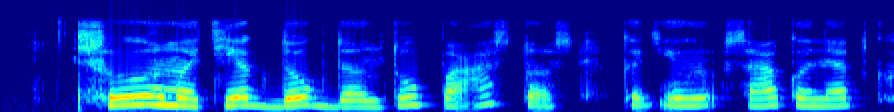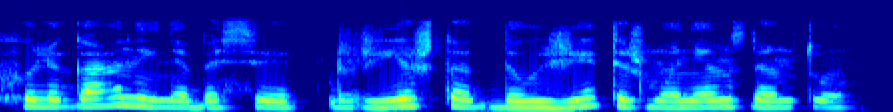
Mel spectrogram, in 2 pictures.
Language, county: Lithuanian, Vilnius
